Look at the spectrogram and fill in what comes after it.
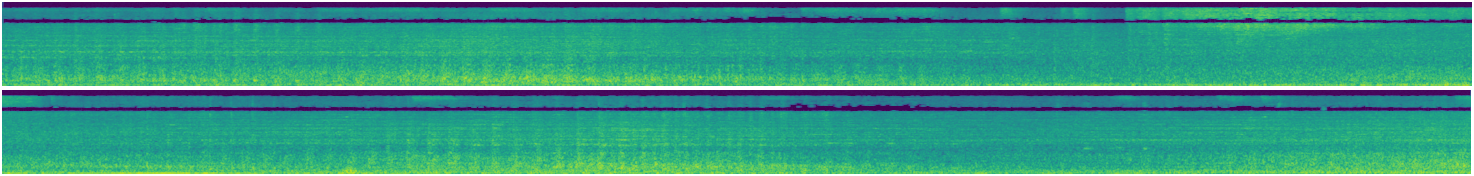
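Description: Freight train cars (tank cars, autoracks and covered hoppers) rolling past: a steady rumble and clatter of steel wheels on the rails.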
